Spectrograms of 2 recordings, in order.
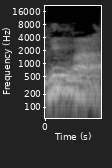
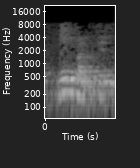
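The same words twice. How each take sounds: First: "nhưng mà" said with a falling, firm stop; stress on nhưng mà. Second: Said in the usual way. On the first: Shown as a demonstration. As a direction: hit "nhưng mà" as the turning point. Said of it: "cái chữ nhưng mà nó nổi sập". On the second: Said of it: "cái chữ nhưng mà".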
